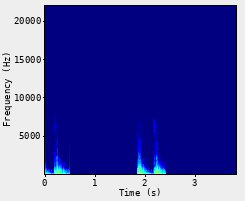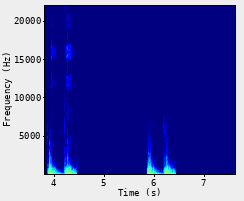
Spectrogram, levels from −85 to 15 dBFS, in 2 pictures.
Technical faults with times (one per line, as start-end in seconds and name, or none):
3.93-5.43 imaging from sample-and-hold upsampling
